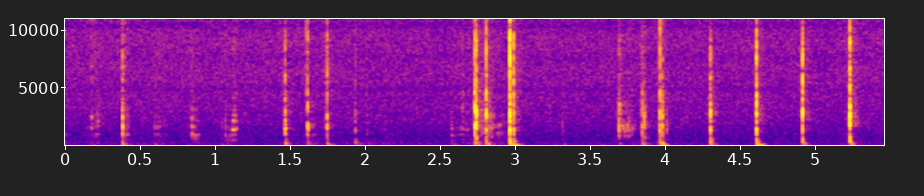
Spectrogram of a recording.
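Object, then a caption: Thick cardboard board book. Fingertips and nails tap the blue glossy cover of a small, thick, solid children's cardboard board book with many stacked pages, lying on a woven mat. The result is a quiet, irregular series of short, dry clicking taps with a soft low thud and a bright edge, each dying away almost at once.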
